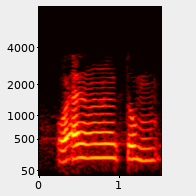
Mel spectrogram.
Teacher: ميم بعدها ميم، وانتم ادغم بقى ميم مع ميم، ادغم بغنة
